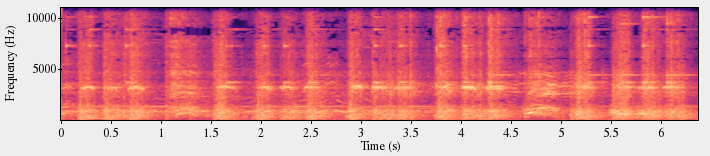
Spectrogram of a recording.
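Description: Drums beating a steady rhythm at about two strokes a second, over the voices of a large crowd.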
